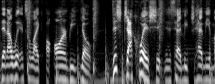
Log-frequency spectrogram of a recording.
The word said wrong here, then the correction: Jacquees: So Jacquees. You keep saying his name wrong. – His name Jacquees, son.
